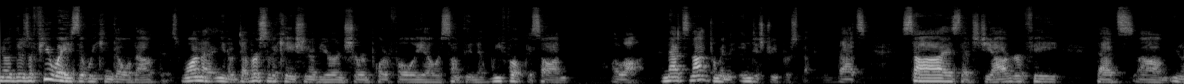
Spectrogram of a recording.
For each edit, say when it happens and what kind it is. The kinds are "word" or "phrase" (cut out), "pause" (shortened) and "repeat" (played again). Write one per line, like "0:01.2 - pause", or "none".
0:07.1 - word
